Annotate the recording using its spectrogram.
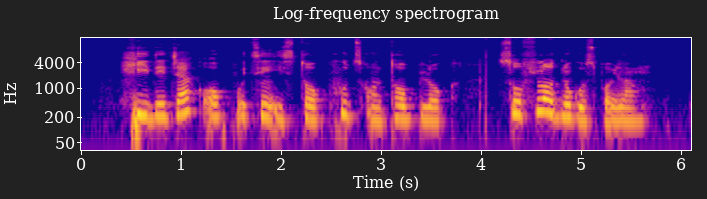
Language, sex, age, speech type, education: Nigerian Pidgin, female, 15-29, spontaneous, tertiary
